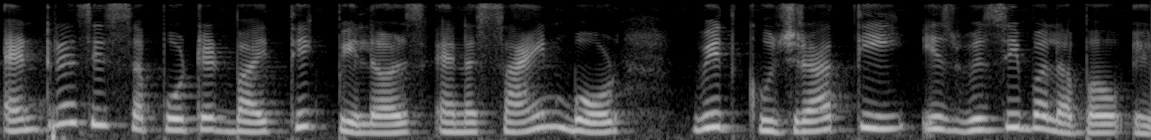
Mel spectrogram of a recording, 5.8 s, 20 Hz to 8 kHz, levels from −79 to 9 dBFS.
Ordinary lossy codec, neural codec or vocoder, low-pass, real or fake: none; none; 7.2 kHz; real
